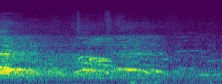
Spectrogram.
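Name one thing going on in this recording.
A crowd of men chants along.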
